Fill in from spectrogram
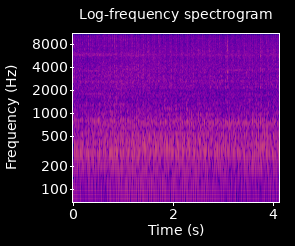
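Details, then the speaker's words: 1958 Mercury Montclair Turnpike Cruiser, first start after sitting since about 1994, no coolant yet, oil pressure present: steady even idle with constant low rumble, no knocks or misses, spitting out rust; normal idle. "oh yeah see all your rust and spit out here yep running good"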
